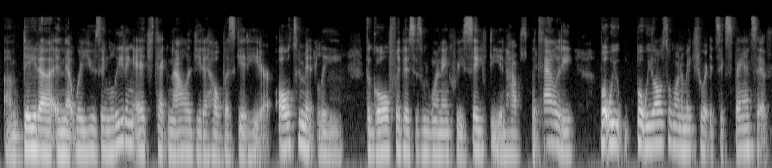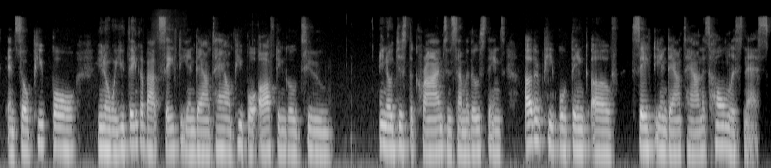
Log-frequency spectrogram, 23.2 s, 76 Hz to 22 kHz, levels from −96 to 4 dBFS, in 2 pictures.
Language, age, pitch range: English, 30-49, 130-150 Hz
